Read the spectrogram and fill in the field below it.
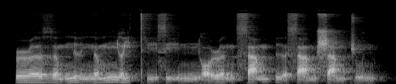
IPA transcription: ɹəː˧ ɣə˨˩˦mnɨ˨˩ nə˧˥mɲə˧˥j t̪ʰi˨˩˨si˨˩˨n ɲɔ˨˩˦ɹə˨˩˦ŋsa˧˥m ʔɨ˨˩˨ə̯sa˨˩˦mʂa˨˩mcu˨˩˨n

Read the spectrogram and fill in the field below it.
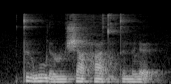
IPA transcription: t̪ɨ wuɾɘɹɨ ʃa ha dut̪ɘn̪ɘlɛ

